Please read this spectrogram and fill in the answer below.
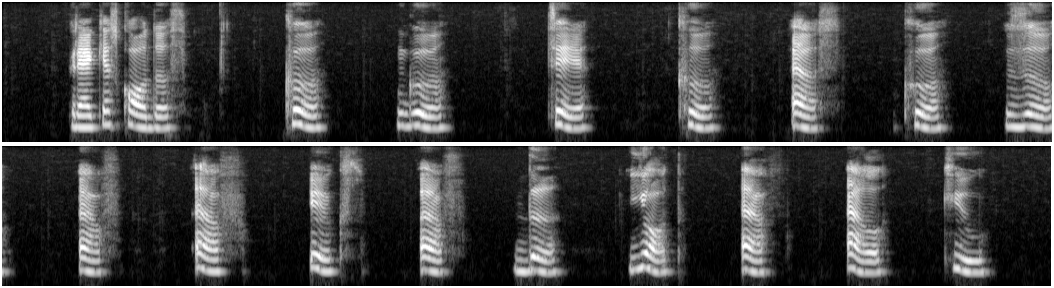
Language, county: Lithuanian, Marijampolė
